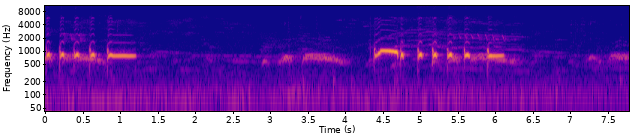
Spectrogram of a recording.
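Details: Zebra dove of Bangkok type, its song played to get lazy doves singing. The tail of a phrase, four clipped notes and a long coo, gives way to soft low coos, then a complete phrase of rising coo, staccato run and drawn-out coo.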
